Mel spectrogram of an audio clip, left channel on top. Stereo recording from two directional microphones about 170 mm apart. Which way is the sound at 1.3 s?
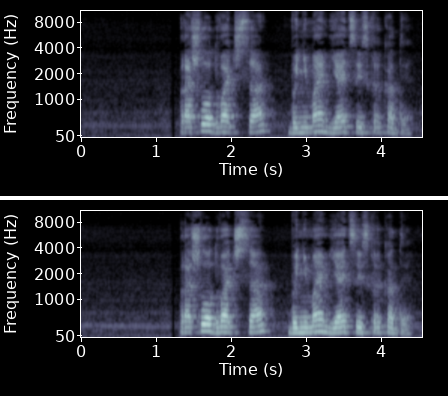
15° right (ahead or behind).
